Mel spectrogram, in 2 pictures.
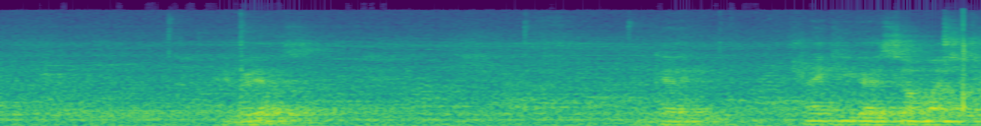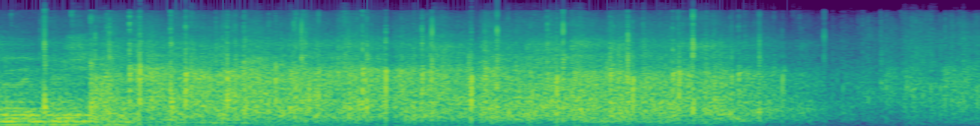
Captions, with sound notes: Anybody else? Okay, thank you guys so much I really appreciate it. (applause)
